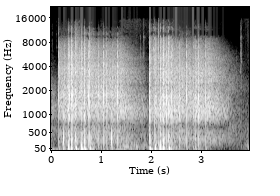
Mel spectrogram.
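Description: Rapid automatic gunfire from the video game PUBG rattles in two loud, close bursts of fast shots, each trailing off, with no talk over them.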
